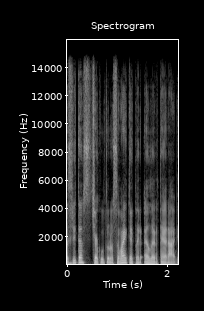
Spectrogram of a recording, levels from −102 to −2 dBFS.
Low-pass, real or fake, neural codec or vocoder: 14.4 kHz; fake; codec, 44.1 kHz, 2.6 kbps, SNAC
